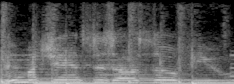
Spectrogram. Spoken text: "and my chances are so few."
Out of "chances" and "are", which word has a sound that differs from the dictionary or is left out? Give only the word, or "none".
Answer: are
